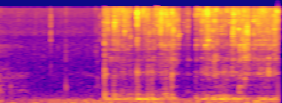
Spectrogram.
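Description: Muddy runoff water being poured from a collapsible fabric bowl into an empty plastic water bottle, the stream starting a little under a second in and splashing as it fills the bottle.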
